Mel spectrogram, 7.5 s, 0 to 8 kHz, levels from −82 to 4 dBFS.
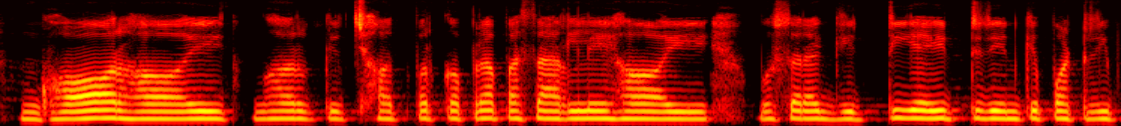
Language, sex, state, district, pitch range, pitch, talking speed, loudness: Bajjika, female, Bihar, Vaishali, 175-185 Hz, 180 Hz, 135 wpm, -24 LUFS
